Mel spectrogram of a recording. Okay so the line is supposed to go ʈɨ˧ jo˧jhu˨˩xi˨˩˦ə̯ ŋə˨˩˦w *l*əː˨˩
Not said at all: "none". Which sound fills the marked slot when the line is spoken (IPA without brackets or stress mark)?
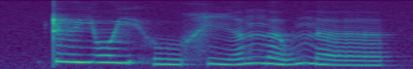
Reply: n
